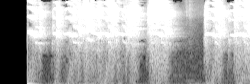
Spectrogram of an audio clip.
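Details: White ringneck (rose-ringed) parakeet chicks give harsh, raspy, high-pitched calls in near-continuous bursts with two brief pauses, several voices overlapping in a small room.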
